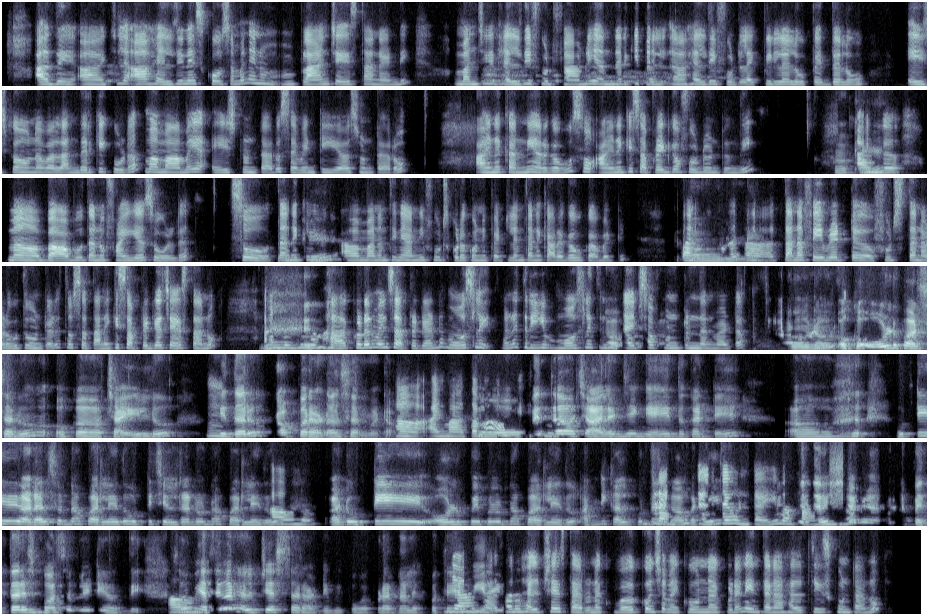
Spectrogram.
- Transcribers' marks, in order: in English: "యాక్చువల్లీ"; dog barking; in English: "హెల్తీనెస్"; in English: "ప్లాన్"; other background noise; in English: "హెల్తీ ఫుడ్ ఫ్యామిలీ"; in English: "హెల్తీ ఫుడ్ లైక్"; in English: "ఏజ్డ్‌గా"; in English: "ఏజ్డ్"; in English: "సెవెంటీ ఇయర్స్"; in English: "సో"; in English: "సపరేట్‌గా ఫుడ్"; tapping; in English: "అండ్"; in English: "ఫైవ్ ఇయర్స్ ఓల్డ్. సో"; in English: "ఫుడ్స్"; in English: "ఫేవరైట్ ఫుడ్స్"; in English: "సో"; in English: "సపరేట్‌గా"; in English: "అండ్"; chuckle; in English: "సపరేట్‌గా"; in English: "మోస్ట్‌లీ"; in English: "త్రీ. మోస్ట్‌లీ త్రీ టైప్స్ ఆఫ్"; in English: "ఓల్డ్"; in English: "ప్రాపర్ అడల్ట్స్"; in English: "సో"; in English: "అండ్"; chuckle; in English: "అడల్ట్స్"; in English: "చిల్డ్రన్"; in English: "ఓల్డ్ పీపుల్"; in English: "ఫ్యామిలీలో"; in English: "సో"; in English: "హెల్ప్"; in English: "హెల్ప్"; in English: "వర్క్"; in English: "హెల్ప్"
- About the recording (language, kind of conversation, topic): Telugu, podcast, రోజువారీ భోజనాన్ని మీరు ఎలా ప్రణాళిక చేసుకుంటారు?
